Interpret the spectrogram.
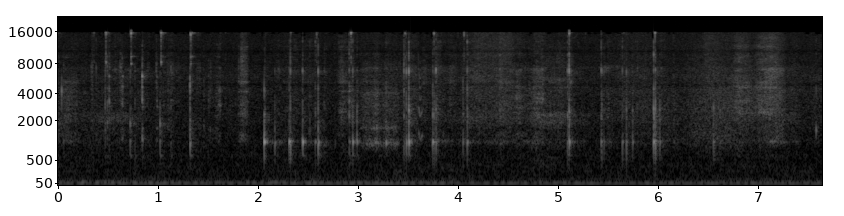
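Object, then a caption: Flat wooden reindeer cut-out. A hand-held flat cut-out reindeer decoration made of solid light wood is tapped with fingernails. The result is an irregular series of sharp, dry clicks with a faint ring near 1 kHz that dies away almost at once, over a quiet low rumble.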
